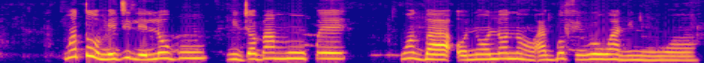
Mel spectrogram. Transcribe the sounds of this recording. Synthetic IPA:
wɔ̃˦to˦˨me˨˦d͡ʒi˦˨le˨lo˦ɡũ˦ | nĩ˧d͡ʒɔ˧ba˦mũ˦k͡pe˦ | w̃ɔ̃˦ɡ͡ba˧ɔ˨nã˧ɔ˧lɔ˦nãː˦˨a˧ɡ͡bo˦˨fĩ˧˦ɾo˦wa˦˨nĩ˨˦nũ˦w̃ɔ̃˧

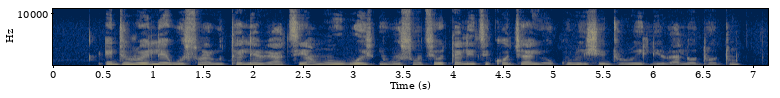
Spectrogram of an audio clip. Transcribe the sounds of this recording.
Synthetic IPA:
i˨du˦ɾo˦i˧le˦i˦˨wo˨sũ˨ɛ˨ɾu˨tɛ˦lɛ˨˧˦ɾa˨ti˧a˨w̃ɔ̃˧o˧wo˦i˨wo˨sũ˨ti˦o˦tɛ˨le˨˧˦ti˧kɔ˧d͡ʒa˦˨jɔ˨˦ku˦ɾe˦˨ʃe˧du˦ɾo˦i˦˨le˨˦ɾa˧˨lɔ˦dɔ˧˨dũ˦

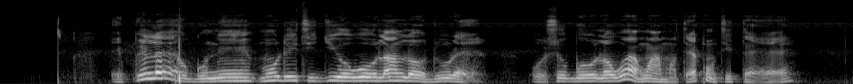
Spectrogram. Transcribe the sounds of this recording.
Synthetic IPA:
e˨k͡pĩ˦lɛ˦˨o˨ɡũ˨nĩ˧mo˦ɾi˦ti˧d͡ʒi˦o˧wo˦˧la˦n̩˦lɔ˦˨du˨˦ɾɛ˦˨ | o˨ʃo˧ɡ͡bo˧lɔ˧wɔ˦a˦˨w̃ɔ̃˧a˨mɔ̃˨tɛ˨˦kũ˦˨ti˧˦tɛ˨˦

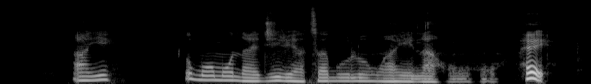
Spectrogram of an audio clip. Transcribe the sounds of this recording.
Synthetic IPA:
a˨ɲɪ˦ | ʊ˦mʊ˦ʊ˦mʊ˦na˨i˨d͡ʒi˦ɾi˨a˨ta˦ɡ͡bu˦lo˦ŋʷa˦ɲɪ˦na˨hʊ˨˦hʊ˦ | he˦˨

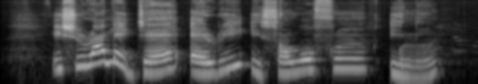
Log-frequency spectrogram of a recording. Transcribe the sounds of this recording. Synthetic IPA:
i˧ʃu˧ɾa˦lɛ˦˨d͡ʒɛ˨˦ɛ˦˨ɾi˨˦i˦˨sã˨˧wo˦fũ˦i˦˨nĩ˨˦

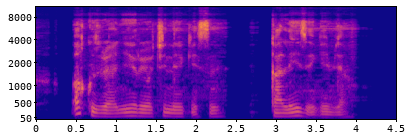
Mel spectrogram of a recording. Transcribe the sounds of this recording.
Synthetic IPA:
ɔ˦ku˨zi˨ɾa˨ɲe˦ɾɪ˦ɔ˦t͡ʃi˦ne˦ke˨si˦ | ka˦le˦zḛ˨ɡɪ˨bja˦

